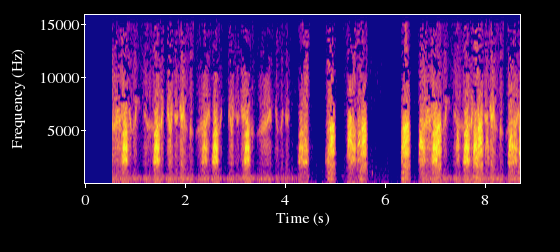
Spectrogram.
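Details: Common snipe calling at night, played as a lure for net trapping: harsh, rasping bursts, each brief and buzzy, repeated irregularly with short silent gaps near 4.5 and 6 seconds.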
